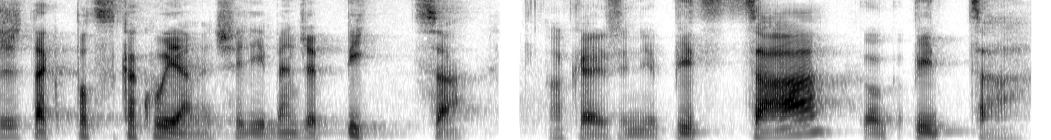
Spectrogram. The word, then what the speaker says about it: pizza: nawet pizza w Polsce podwójne litery są zawsze źle wymawiane ponieważ w polskim języku że dwa razy wymawia tę literę czyli mówi się pizza a we włoszek to jest pizza gdy jest podwój litera to we włoskim języku my po prostu wzmacniamy tą literę można powiedzieć że tak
